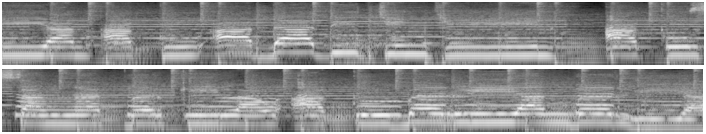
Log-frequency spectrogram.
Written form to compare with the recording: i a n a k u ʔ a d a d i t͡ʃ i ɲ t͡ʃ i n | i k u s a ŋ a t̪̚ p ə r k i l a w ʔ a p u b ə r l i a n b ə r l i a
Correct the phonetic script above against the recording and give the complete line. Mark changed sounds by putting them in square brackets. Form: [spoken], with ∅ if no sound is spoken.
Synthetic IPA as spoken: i a n a k u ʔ a d a d i t͡ʃ i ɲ t͡ʃ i n | [a] k u s a ŋ a t̪̚ [b] ə r k i l a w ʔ a [k] u b ə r l i a n b ə r l i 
